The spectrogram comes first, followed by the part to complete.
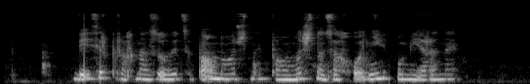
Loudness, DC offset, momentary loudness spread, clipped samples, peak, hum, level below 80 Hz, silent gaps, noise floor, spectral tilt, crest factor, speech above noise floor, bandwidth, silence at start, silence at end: -22 LUFS; under 0.1%; 9 LU; under 0.1%; -6 dBFS; none; -64 dBFS; none; -60 dBFS; -5.5 dB/octave; 18 dB; 39 dB; 11.5 kHz; 0.4 s; 0.75 s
